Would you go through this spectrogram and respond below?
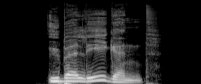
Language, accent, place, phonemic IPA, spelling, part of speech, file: German, Germany, Berlin, /ˌyːbɐˈleːɡn̩t/, überlegend, verb, De-überlegend.ogg
- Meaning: present participle of überlegen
